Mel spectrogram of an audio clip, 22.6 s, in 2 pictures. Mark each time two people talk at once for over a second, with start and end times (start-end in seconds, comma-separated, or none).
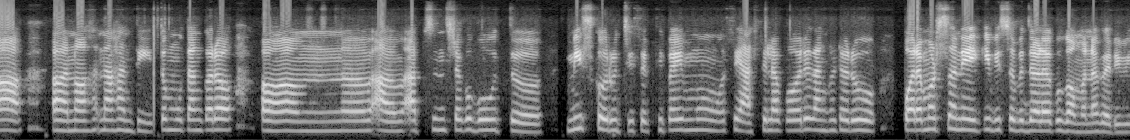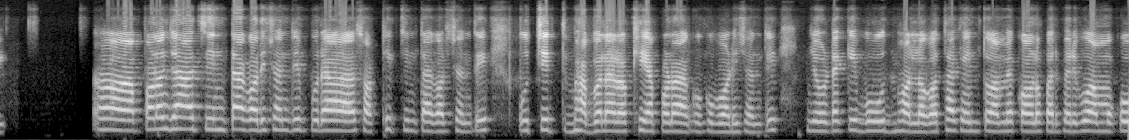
none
